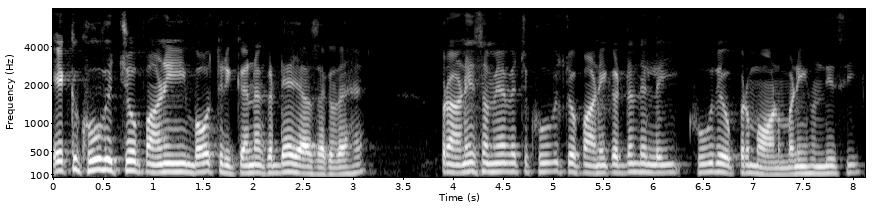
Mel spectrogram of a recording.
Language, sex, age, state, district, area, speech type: Punjabi, male, 30-45, Punjab, Fazilka, rural, spontaneous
